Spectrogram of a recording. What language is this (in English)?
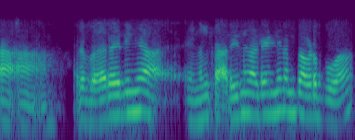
Malayalam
